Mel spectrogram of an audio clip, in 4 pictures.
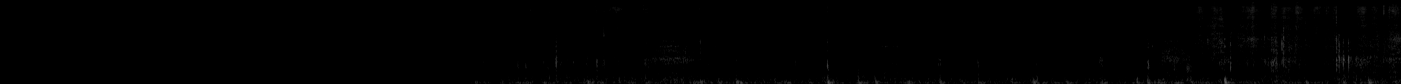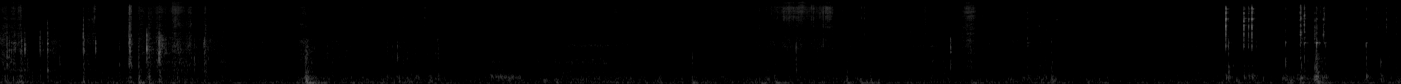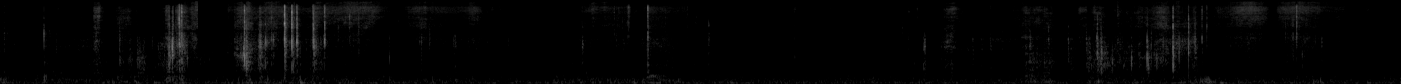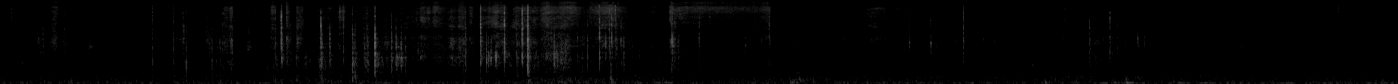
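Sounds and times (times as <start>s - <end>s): paper pages rustling: 5.0s - 18.6s, 28.9s - 36.0s, 37.2s - 54.5s.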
